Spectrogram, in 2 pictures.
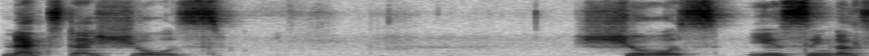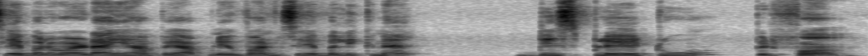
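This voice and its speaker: A woman teacher with a Pakistani accent, explaining a children's English textbook lesson and translating each English line into Urdu. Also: on the high side. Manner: reads English lines slowly, then translates each into Urdu.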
